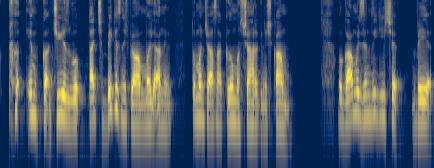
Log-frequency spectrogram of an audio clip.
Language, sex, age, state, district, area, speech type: Kashmiri, male, 30-45, Jammu and Kashmir, Baramulla, rural, spontaneous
